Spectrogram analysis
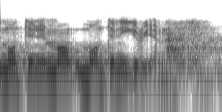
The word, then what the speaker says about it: Montenegrin: How do you say Montenegrin? Montenegrian? How do you say? We say Montenegrian.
